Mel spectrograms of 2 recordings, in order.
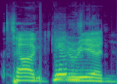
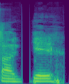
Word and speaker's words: Targaryen: How to pronounce her name? The nearest Targaryen. Yes, Daenerys. the Queen of Dragons. No. You gotta say it correctly. The nearest Targaryen.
